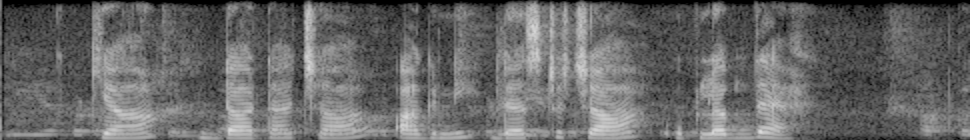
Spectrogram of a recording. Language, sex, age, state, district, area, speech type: Dogri, female, 18-30, Jammu and Kashmir, Kathua, rural, read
